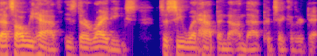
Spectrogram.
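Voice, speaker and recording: With an animated tone, a man speaks at a fairly quick pace. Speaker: show host on prophetic and spiritual topics. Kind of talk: live online teaching broadcast. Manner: fast.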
